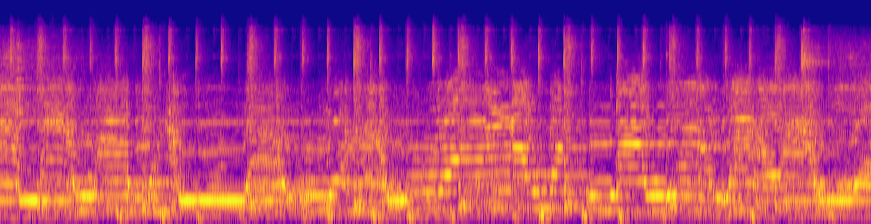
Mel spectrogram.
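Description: Acoustic guitar strummed in a steady, even rhythm through the PA: an instrumental passage of a live solo song, with no vocals.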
